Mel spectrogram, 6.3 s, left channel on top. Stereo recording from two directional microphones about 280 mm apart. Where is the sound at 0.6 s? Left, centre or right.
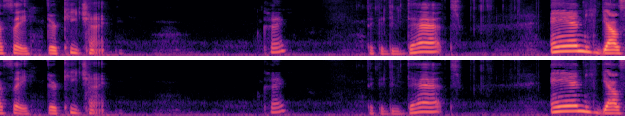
Centre.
